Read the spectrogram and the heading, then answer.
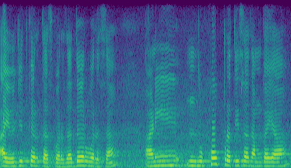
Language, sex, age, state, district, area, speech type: Goan Konkani, female, 45-60, Goa, Bardez, urban, spontaneous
